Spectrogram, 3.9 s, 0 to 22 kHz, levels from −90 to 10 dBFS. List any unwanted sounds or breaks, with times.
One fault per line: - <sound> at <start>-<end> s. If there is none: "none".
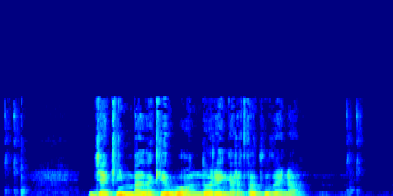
none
